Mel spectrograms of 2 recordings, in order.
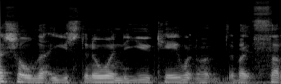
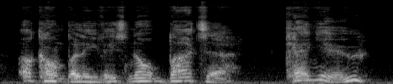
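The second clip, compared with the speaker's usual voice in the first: put-on broad Cockney accent laid on thick, loud and high; 5 semitones higher, 5 dB louder than usual. Quoting how he used to say the line, doing a Michael Elphick Cockney impression. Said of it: "really thick Cockney accent".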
